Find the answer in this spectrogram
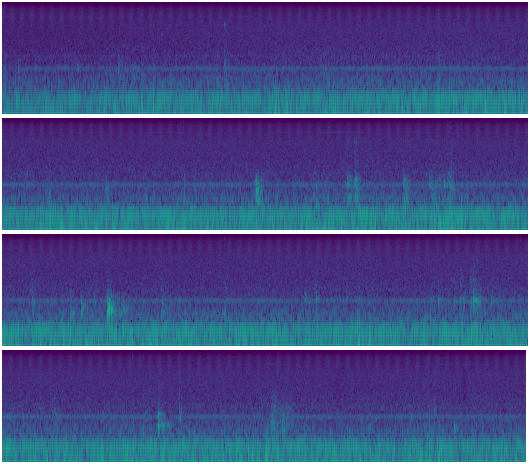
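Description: Steady low background hum with a faint higher tone held throughout, and a handful of light clicks and taps as small metal motor-brush parts are fitted by hand.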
